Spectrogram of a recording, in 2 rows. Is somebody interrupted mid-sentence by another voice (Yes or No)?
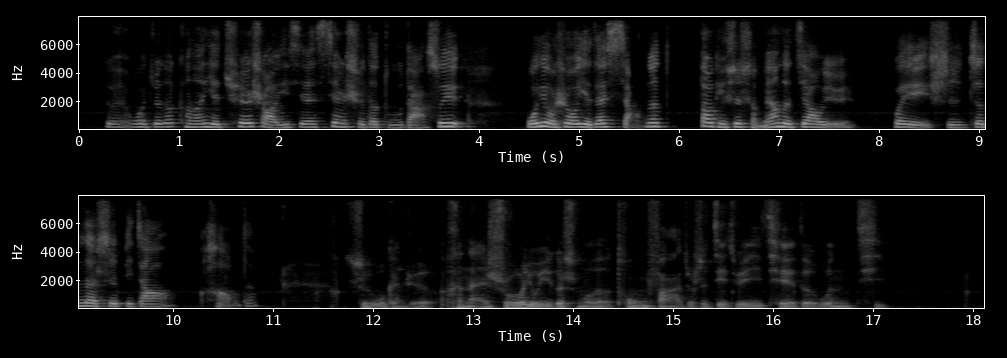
No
